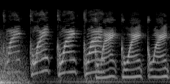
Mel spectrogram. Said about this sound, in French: Quoi, il y a des canards dans le restaurant? Ah, c'est pour ça qu'on appelle ça le café du coin. C'est pas un peu étrange, 3 canards dans un restaurant, patron?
